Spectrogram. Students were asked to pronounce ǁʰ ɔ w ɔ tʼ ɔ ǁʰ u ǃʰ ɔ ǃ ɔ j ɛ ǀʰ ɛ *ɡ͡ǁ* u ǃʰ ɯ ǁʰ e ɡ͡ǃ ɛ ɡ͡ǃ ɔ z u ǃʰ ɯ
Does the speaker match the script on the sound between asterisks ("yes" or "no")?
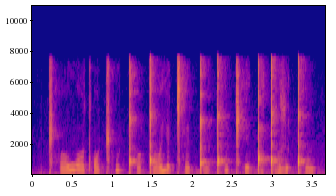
no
